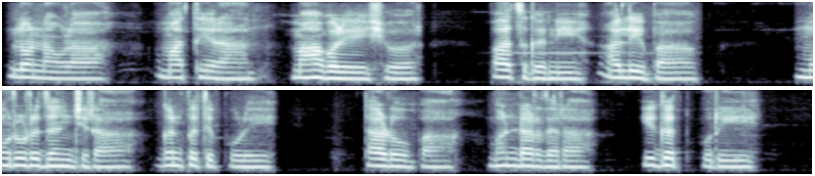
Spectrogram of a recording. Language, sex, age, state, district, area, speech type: Marathi, female, 30-45, Maharashtra, Beed, urban, spontaneous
